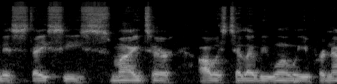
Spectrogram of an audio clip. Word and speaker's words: Smiter: First and foremost, my name is Stacy Smiter. I always tell everyone when you're pronouncing that last name, think of the word to smite and then put ter on the end. So it's a smiter.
